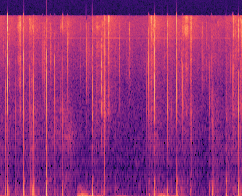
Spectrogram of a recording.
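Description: Long nails tap and scratch along the ridges of a solid, segmented dark chocolate bar, making a quick series of dry, sharp clicks with dull, low thuds beneath them. Short stretches of rougher scratching sit between the taps, and every hit stops dead with no ring.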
